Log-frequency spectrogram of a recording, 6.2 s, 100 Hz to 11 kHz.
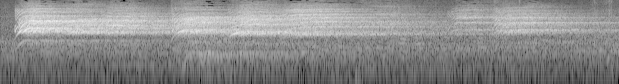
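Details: Aquarium beluga at Port of Nagoya Public Aquarium on 3 November 2023, playing after a fish feeding; a near-continuous string of rich, nasal harmonic squeals, about two per second, steady in pitch, fading briefly before a final burst.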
